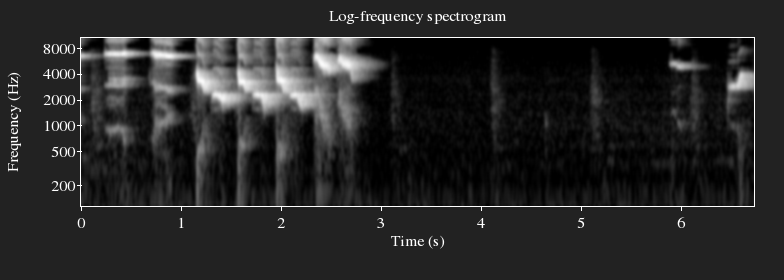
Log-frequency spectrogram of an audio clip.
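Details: Nightingale song, known locally as bulbul hazar dastan: sharp high chips, a burst of quick descending slurred notes and rising whistles over three seconds, then silence with two brief faint notes near the end.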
